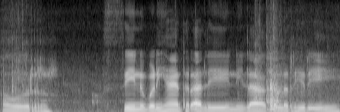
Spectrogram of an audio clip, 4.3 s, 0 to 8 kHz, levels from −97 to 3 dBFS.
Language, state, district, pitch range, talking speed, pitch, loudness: Kurukh, Chhattisgarh, Jashpur, 115-125 Hz, 140 wpm, 120 Hz, -17 LUFS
